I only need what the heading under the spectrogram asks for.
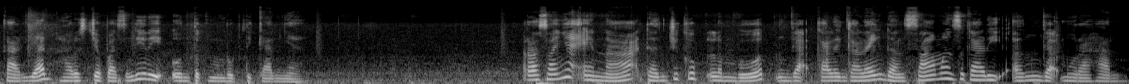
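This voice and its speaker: A woman's voice: lowish voice, animated, a little slow, mellow, slight background noise. A woman with an Indonesian accent giving an upbeat, scripted voice-over for a food vlog, reading out prices and menu items in lists. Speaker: food vlogger.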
